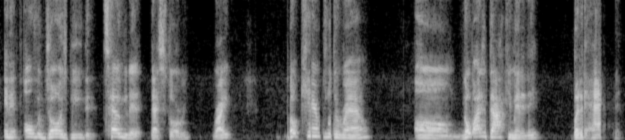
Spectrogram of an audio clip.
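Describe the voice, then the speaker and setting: A man's voice: fairly high pitch, lively intonation, normal speed, a bit bright, low-quality recording. A man speaking as a podcast guest in earnest, conversational storytelling, repeating phrases for emphasis and often checking in with his listener. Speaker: podcast guest, advocate and executive director.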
